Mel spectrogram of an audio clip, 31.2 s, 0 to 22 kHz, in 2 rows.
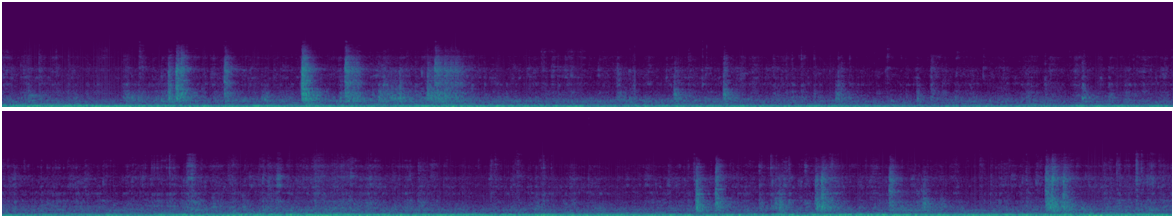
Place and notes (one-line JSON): {"title": "Utena, Lithuania, fragment of fence", "date": "2018-12-15 15:10:00", "description": "contact mis on a fragment of metallic fence...windless day...", "latitude": "55.48", "longitude": "25.57", "altitude": "113", "timezone": "Europe/Vilnius"}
